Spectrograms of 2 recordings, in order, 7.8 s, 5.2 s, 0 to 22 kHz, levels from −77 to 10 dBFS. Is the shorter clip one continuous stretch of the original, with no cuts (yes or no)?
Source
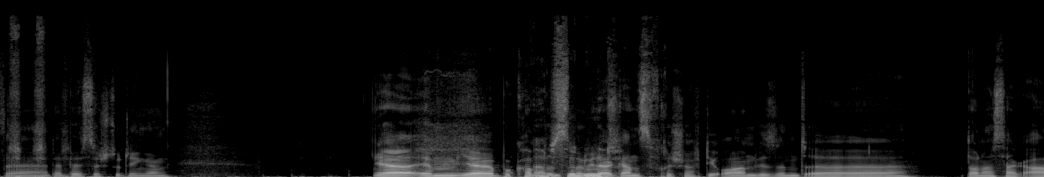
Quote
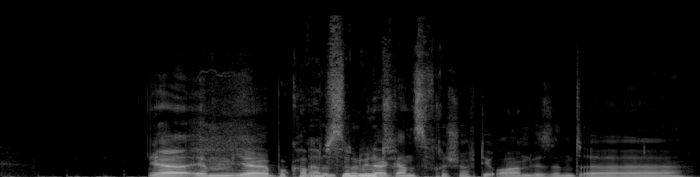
yes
